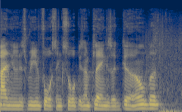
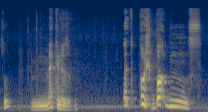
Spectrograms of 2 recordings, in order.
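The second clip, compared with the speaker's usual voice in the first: playful; 5 semitones higher, slower than usual. Pretend. Playful at a mechanism.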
